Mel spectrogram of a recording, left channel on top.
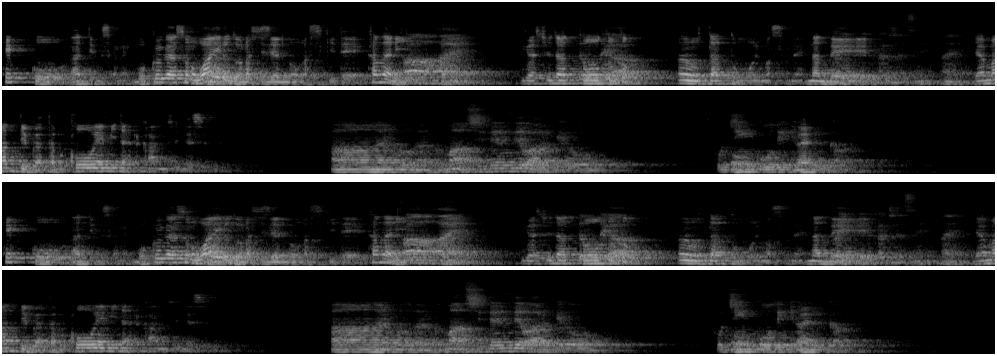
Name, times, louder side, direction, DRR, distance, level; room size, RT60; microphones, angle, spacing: voice 1, 0.0-4.6 5.2-6.1 6.8-8.6 9.7-11.9 13.6-13.8 17.2-17.4 17.8-18.0, left 2 dB, 45° left, 4 dB, 1.0 m, -31 dB
voice 2, 4.0-4.6 5.8-6.3 8.3-9.6 13.2-15.8 17.1-18.3, equal, 85° right, -5 dB, 2.4 m, -34 dB
8.8 x 7.7 x 4.7 m, 1.2 s
head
